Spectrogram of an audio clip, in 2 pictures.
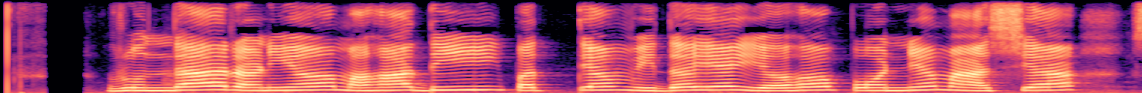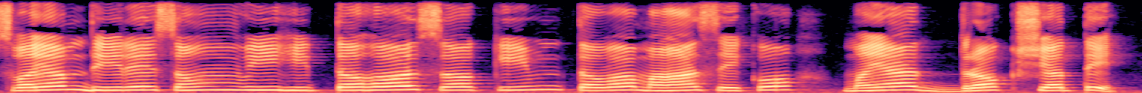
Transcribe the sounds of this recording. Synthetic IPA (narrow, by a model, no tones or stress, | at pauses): ʋɾund̪aːɾɐɳjɐmɐɦaːd̪iːpɐt̪jɐmʋid̪ɐjejɐɦəponjɐmaːsjasʋɐjɐmd̪ʱiɾesɐmʋiɦit̪əɦəsəkimt̪ɐʋɐmɐɦaseːko | mɐjad̪ɾɐkʂɐt̪e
